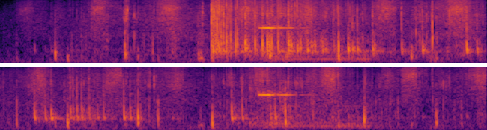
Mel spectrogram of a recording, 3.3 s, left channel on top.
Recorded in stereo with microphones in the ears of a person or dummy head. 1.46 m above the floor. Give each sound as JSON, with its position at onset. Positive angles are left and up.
{"t": 1.7, "sound": "a microwave", "side_deg": -25, "distance_m": 0.7}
